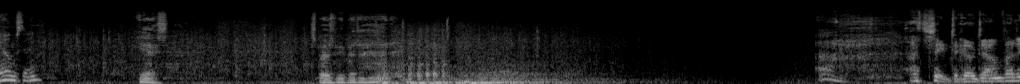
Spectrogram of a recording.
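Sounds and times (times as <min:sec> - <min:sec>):
speech: 0:00.1 - 0:00.6, 0:01.4 - 0:01.9, 0:03.1 - 0:04.6, 0:08.2 - 0:10.1
car engine rumbling as the car pulls away: 0:03.2 - 0:06.4.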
